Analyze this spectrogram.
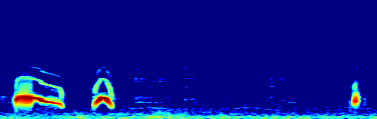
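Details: Spotted dove lure call meant to stir rival doves into calling: a long descending purred croo followed by one short rounded coo, then near silence with a faint soft note near the end.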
